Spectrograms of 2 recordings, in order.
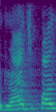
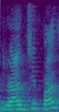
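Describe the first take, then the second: First: राजपाल with no y glide; wrong pronunciation. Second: Said in the usual way. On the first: Shown as a demonstration. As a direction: say राजपाल as raj-pal, two syllables. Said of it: "जैसा कोई शब्द नहीं होता". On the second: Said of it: "राज्यपाल शुद्ध है".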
